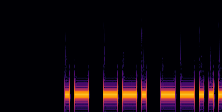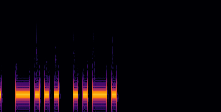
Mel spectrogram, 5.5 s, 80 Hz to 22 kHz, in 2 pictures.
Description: Morse code, heard as a keyed tone, about 20 wpm, 700 Hz. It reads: AG7BF
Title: Speed Racing - USA 2x2 Call Signs 17wpm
